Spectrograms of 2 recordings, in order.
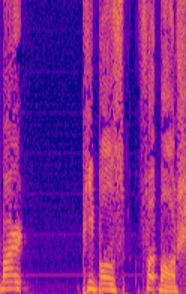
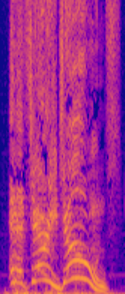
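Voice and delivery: mock awe; slower than usual. Mock awe at Jerry Jones.

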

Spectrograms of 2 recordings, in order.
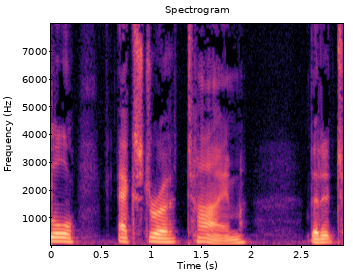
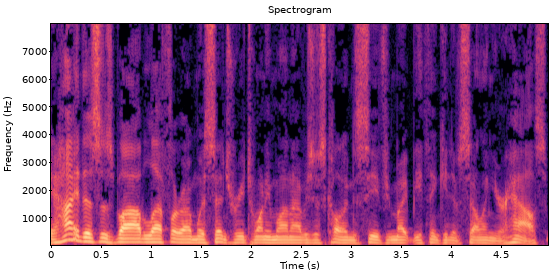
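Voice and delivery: rushed cold call; faster than usual. Shown as a demonstration. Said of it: "rushing it because you're using the Mojo technology".

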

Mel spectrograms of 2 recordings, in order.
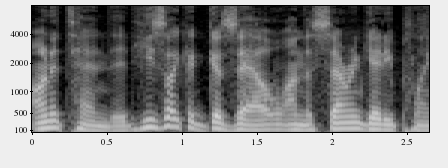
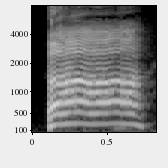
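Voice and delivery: short startled yelp, pitched up; panicked yelp; 10 semitones higher, 4 dB louder than usual. Retold or imitated. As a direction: let out a sudden yelp of panic. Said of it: "This is the sound I made".

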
